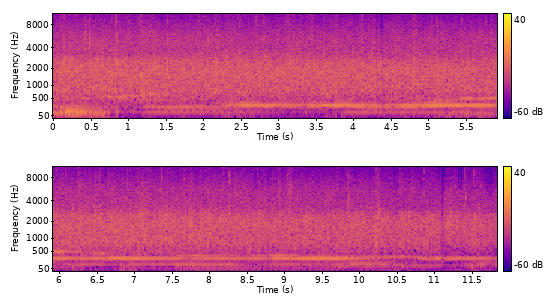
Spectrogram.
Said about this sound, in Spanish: Apláudale fuerte a Él.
